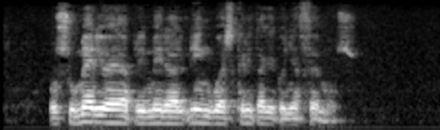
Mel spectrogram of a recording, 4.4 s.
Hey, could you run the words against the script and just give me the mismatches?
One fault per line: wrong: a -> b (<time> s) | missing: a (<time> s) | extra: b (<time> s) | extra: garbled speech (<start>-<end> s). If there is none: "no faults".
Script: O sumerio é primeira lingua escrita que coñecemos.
extra: a (1.2 s)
